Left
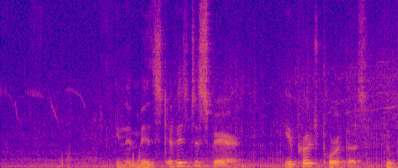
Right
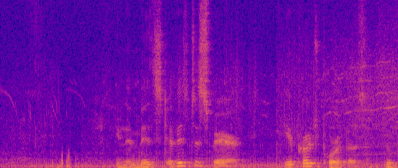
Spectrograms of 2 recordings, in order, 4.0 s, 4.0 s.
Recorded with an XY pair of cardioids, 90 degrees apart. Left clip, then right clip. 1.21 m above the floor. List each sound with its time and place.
1.1 s a man speaking: 10° left, 0.6 m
